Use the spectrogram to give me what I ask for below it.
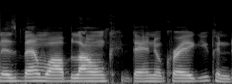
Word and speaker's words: Benoit: I know it does not look like it from the way that it is spelled, but his name is Benoit Blanc.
